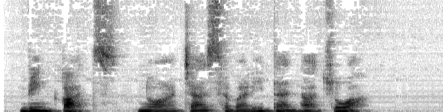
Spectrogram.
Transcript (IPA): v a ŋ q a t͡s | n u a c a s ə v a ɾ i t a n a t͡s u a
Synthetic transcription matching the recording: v i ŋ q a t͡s | n u a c a s ə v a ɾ i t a n a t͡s u a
